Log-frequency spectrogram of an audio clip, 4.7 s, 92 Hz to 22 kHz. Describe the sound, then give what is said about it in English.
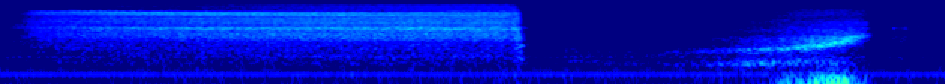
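A steady, airy hiss of air being drawn through a vape mod set at 0.1 on a single 21700 battery lasts a couple of seconds and cuts off, followed by a breathy whoosh with a low rumble. “I really enjoy the airflow. This is some smooth airflow.”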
